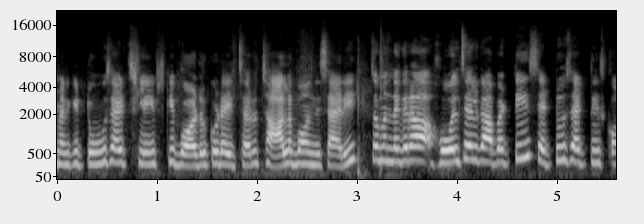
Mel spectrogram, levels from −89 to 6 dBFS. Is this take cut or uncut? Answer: cut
